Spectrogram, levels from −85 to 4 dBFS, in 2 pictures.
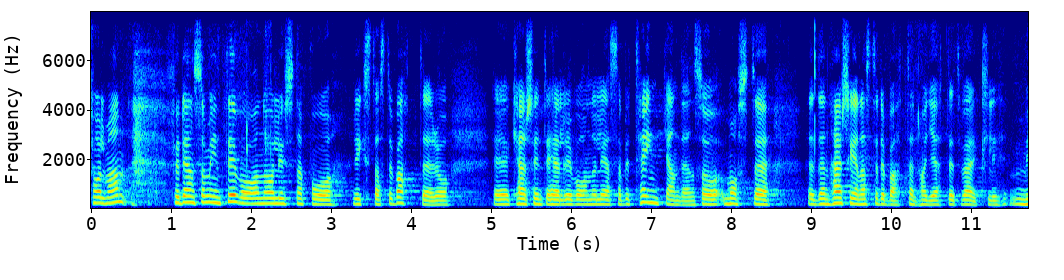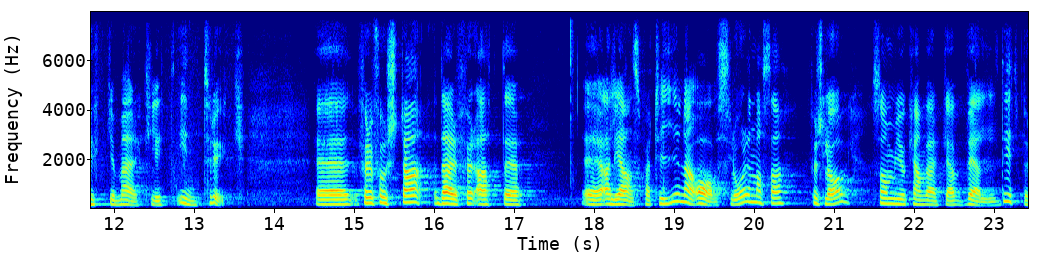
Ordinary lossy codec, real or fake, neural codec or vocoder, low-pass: none; real; none; none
